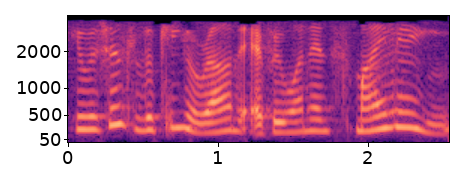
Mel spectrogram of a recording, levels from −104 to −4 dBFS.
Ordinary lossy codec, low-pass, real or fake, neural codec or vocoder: MP3, 24 kbps; 3.6 kHz; real; none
